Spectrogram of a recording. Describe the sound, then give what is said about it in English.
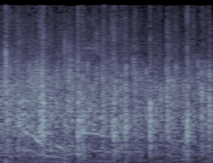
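A church audience claps their hands to the Lord, many hands clapping in a dense, steady patter that fills the space without pause, fairly loud, with a voice faintly audible beneath it. “Clap your hands to the Lord in Jesus' name.”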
